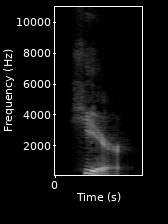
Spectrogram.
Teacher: It's an h sound then a high e. He. And then you shift to the R here. Make sure the E is long enough here.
